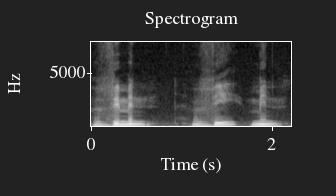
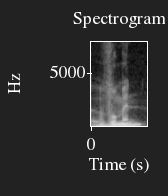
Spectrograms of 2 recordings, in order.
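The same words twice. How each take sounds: First: विमेन as "WIM-in", first syllable strong; correct pronunciation. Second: वुमेन as "wu-men", spelled-out vowels; common mispronunciation. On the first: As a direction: model विमेन with short i sounds. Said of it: "असल इसकी pronunciation क्या है". (विमेन का सही उच्चारण, "विमिन") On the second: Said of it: "कैसे pronounce करते हैं लोग". (वुमेन का आम गलत उच्चारण) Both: Shown as a demonstration.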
